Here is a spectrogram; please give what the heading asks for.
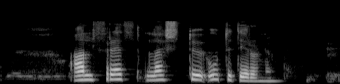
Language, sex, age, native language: Icelandic, female, 40-49, Icelandic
